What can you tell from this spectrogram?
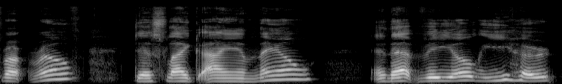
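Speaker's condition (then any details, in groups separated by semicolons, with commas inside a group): Cerebral palsy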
